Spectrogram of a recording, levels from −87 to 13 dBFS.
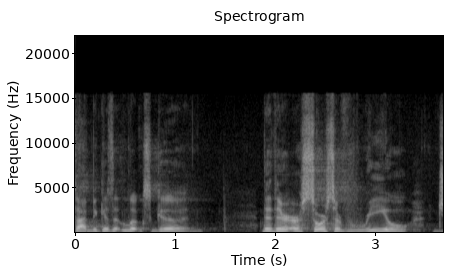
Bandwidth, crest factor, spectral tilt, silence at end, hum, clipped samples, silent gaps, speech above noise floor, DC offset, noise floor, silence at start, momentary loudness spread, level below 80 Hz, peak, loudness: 16 kHz; 18 dB; -3.5 dB/octave; 0 s; none; under 0.1%; none; 31 dB; under 0.1%; -57 dBFS; 0 s; 10 LU; -84 dBFS; -8 dBFS; -25 LUFS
